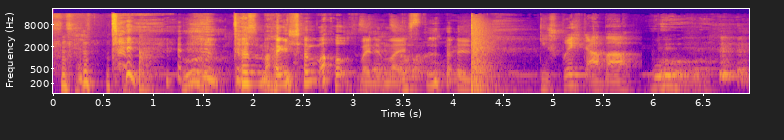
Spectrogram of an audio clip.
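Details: Adult speaker; normal speech.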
